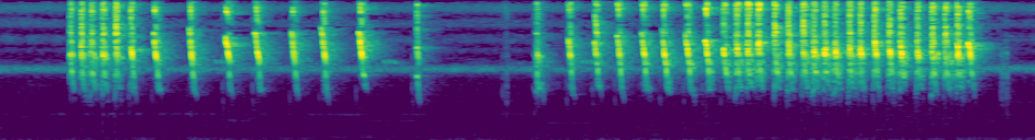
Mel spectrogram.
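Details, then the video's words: Lesser green leafbird in full kapas tembak song: bursts of sharp, bright, repeated chips, a short break, then a long accelerating chatter of densely packed notes, over a constant high hum. "CUCAK ijo mini Fulll suara KAPAS TEMBAK...!"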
